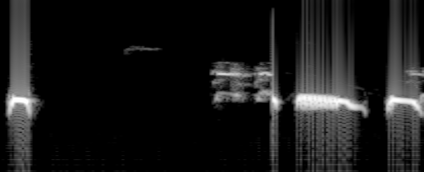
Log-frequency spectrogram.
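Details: Spotted dove cooing, a recording used to lure wild doves: a short low coo, a pause, then a longer, steady, mellow coo and another brief coo. Faint higher chirps from other birds are heard in the middle.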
